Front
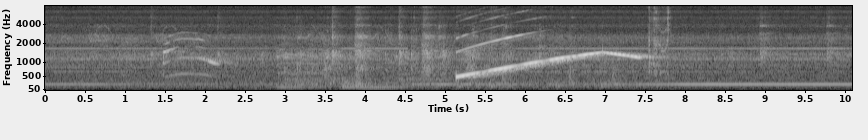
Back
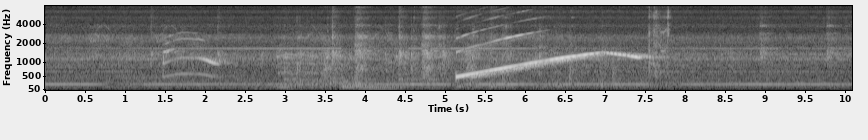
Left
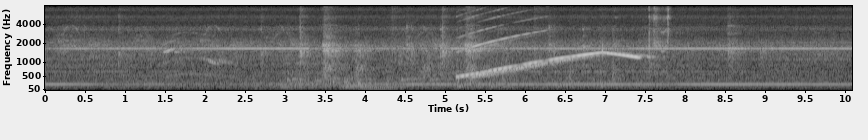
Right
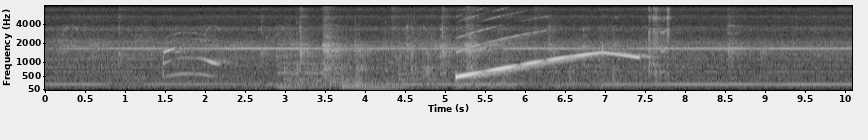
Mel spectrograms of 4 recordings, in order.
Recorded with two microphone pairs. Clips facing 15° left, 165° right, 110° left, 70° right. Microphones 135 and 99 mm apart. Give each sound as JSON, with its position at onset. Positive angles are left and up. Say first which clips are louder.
{"t": 1.5, "sound": "a cat meowing", "louder": "even, right 7 dB", "azimuth_deg": -105, "distance_m": 2.5}
{"t": 2.9, "sound": "singing", "louder": "back 1 dB, right 3 dB", "azimuth_deg": -90, "distance_m": 8.5}
{"t": 5.1, "sound": "a siren", "louder": "front 1 dB, right 9 dB", "azimuth_deg": -85, "distance_m": 2.5}
{"t": 7.5, "sound": "a camera shutter", "louder": "front 1 dB, right 1 dB", "azimuth_deg": -80, "distance_m": 0.7}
